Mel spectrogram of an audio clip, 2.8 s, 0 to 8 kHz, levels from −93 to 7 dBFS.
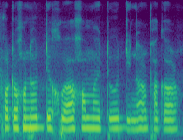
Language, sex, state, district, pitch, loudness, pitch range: Assamese, male, Assam, Kamrup Metropolitan, 170 Hz, -15 LUFS, 160-175 Hz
